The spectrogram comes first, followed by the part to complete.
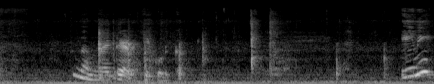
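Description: A spatula stirring raw chicken pieces into thick curry gravy in a metal pan, with a few light clicks of the utensil against the pan in the second half.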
